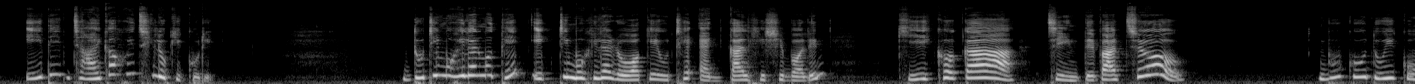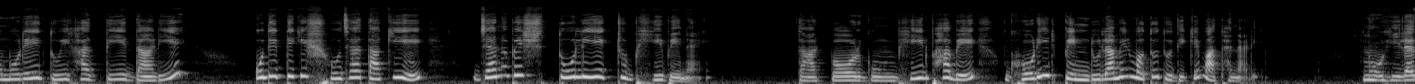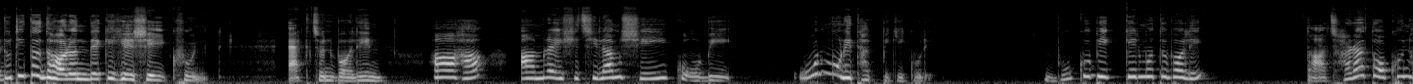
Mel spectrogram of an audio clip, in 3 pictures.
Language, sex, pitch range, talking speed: Bengali, female, 210-340 Hz, 100 wpm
